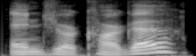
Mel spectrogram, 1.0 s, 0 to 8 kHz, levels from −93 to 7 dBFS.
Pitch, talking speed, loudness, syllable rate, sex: 150 Hz, 185 wpm, -16 LUFS, 4.9 syllables/s, female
